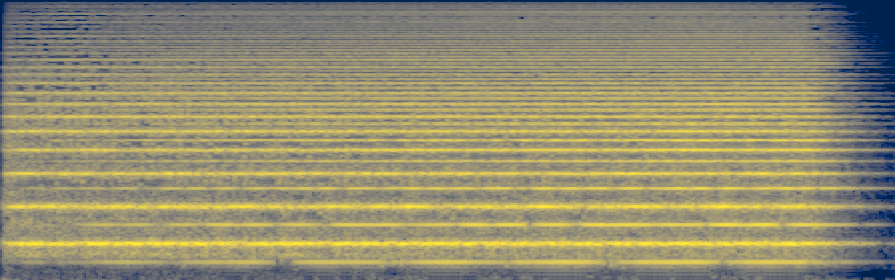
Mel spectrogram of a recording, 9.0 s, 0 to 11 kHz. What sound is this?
Spook Orchestra A3
Spook Orchestra [Instrument]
